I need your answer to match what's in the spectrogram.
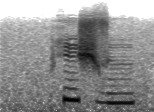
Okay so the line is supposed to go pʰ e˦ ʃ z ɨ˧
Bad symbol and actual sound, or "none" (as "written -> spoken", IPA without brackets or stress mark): none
